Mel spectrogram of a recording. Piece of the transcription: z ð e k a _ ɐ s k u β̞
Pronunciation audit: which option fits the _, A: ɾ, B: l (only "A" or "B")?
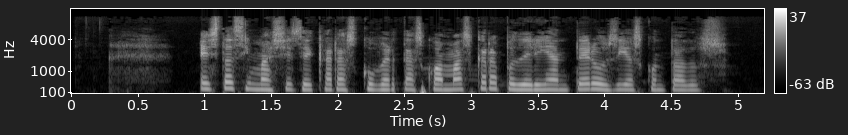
A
